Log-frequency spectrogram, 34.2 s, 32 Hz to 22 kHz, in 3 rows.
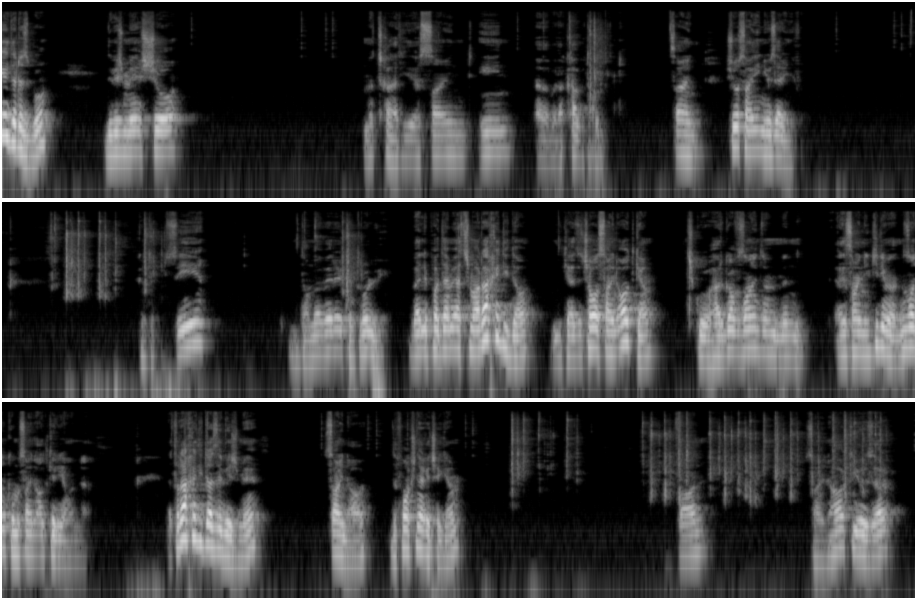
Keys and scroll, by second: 7.2 shift+u, 12.1 ctrl+shift+Left, 13.1 ctrl+c, 15.5 ctrl+v, 29.1 Return, 29.4 Up, 29.8 Return, 30.5-34.2 typing.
